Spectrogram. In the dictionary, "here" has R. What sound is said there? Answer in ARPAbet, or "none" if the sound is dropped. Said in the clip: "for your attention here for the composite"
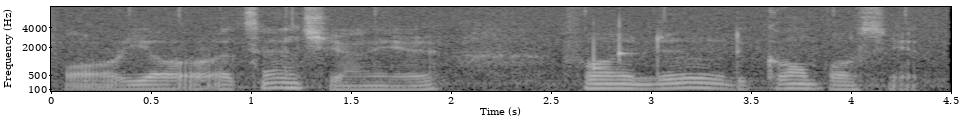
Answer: R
